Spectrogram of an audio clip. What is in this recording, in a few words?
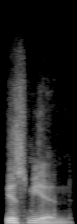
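"isthmian", American English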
